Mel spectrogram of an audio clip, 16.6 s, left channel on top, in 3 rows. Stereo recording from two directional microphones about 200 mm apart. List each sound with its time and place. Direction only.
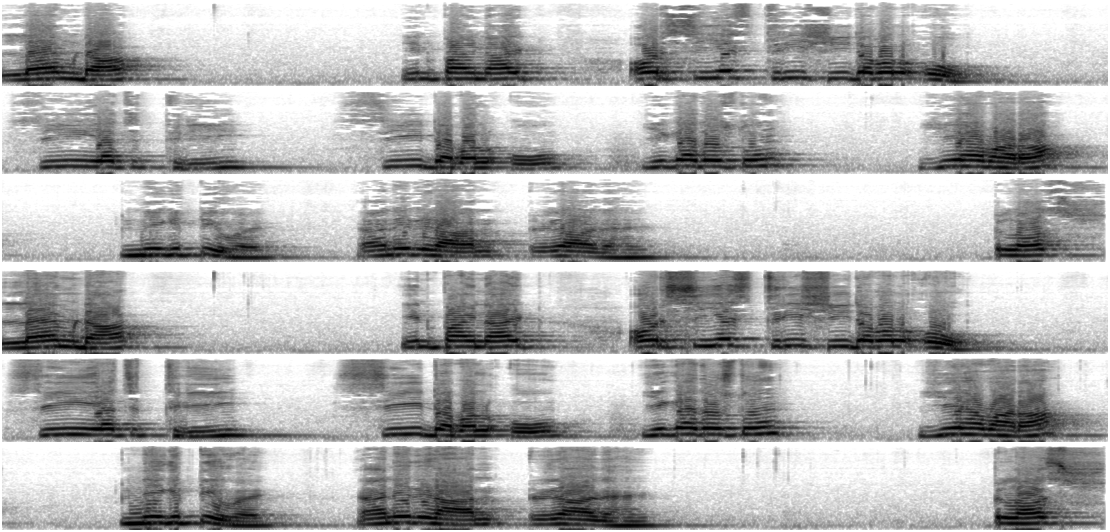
0.0 s a man's voice: 35° right (ahead or behind)
2.0 s a man's voice: 35° right (ahead or behind)
5.7 s a man's voice: 35° right (ahead or behind)
10.5 s speech: 50° right (ahead or behind)
11.6 s a man's voice: 35° right (ahead or behind)
16.0 s a woman's voice: 35° right (ahead or behind)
